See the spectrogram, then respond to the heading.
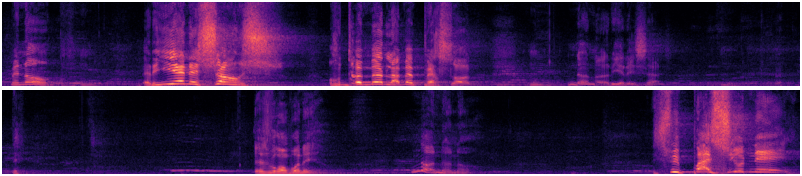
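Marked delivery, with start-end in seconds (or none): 1.4-2.8 "rien ne change" very slow, loud and higher; preacher pounding the point home; emphatic. Real, not acted. Preacher hammers his point. 14.5-15.9 slow, loud and higher boast; mock boast of passion; proud claim. Acts out a proud believer.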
